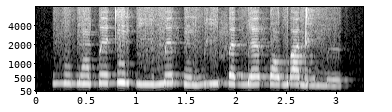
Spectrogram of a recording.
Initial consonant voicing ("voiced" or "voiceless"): voiced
